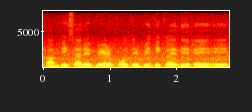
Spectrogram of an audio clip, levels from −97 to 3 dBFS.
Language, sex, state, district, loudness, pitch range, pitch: Hindi, male, Gujarat, Gandhinagar, -15 LUFS, 95-100 Hz, 95 Hz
